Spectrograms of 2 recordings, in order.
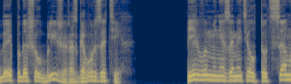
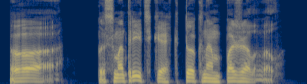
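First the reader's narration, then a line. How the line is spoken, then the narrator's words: Drawl. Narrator (Russian): протянул он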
